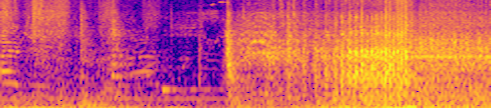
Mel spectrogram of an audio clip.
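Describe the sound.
A tractor engine at P-Bar Farms cranks and catches about halfway through, then roars up into a loud, steady diesel rumble, with faint voices in the background, on a crisp fall afternoon before driving families to the pumpkin patch.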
